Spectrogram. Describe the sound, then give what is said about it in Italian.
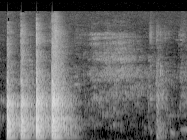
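Four loud, evenly spaced knocks on a door by a guard carrying a tray of food, followed by a quiet pause and then a softer thud with faint movement. “Arriva come al solito la, la guardia, il vampiro, con quello che sembrerebbe essere una specie di vassoio con delle pietanze. Bussa.”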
